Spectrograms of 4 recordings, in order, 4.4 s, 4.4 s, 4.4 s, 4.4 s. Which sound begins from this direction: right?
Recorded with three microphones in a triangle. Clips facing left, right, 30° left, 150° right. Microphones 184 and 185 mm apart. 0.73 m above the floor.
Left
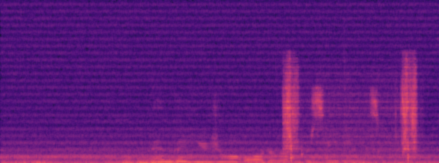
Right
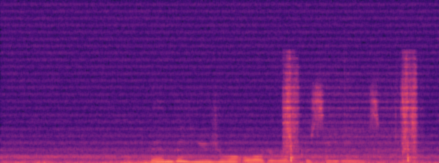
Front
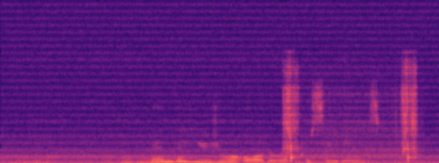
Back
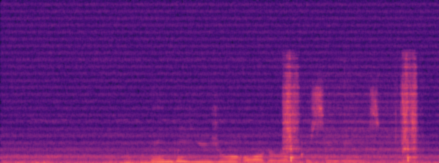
Chopping, at 2.8 s.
